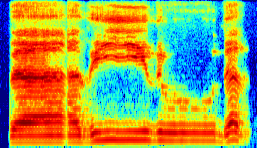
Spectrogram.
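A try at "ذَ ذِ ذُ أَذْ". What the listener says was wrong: baznya dialirkan Mas. Zazizu baz. Baz ngalir.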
